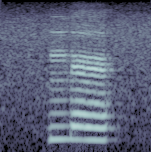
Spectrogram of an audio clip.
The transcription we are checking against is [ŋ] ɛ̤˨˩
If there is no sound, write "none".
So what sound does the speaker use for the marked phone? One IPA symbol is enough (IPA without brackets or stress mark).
n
